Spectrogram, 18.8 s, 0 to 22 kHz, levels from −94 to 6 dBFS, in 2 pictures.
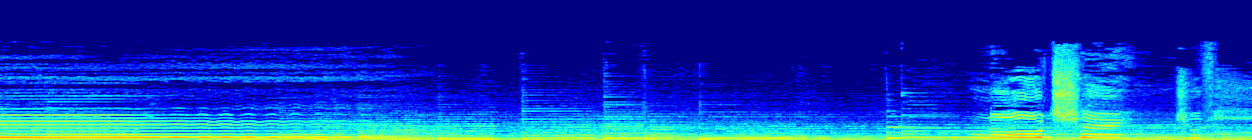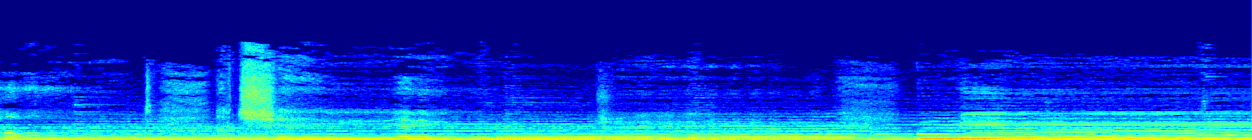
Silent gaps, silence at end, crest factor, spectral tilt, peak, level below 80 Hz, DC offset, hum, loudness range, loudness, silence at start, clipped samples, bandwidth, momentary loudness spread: none; 0 s; 16 dB; -5.5 dB/octave; -14 dBFS; -46 dBFS; under 0.1%; none; 6 LU; -32 LUFS; 0 s; under 0.1%; 15.5 kHz; 10 LU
